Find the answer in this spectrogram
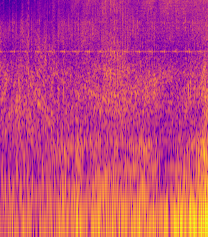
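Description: A deep rumble with a rushing hiss, slowly growing louder, with a faint steady high tone running through it.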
